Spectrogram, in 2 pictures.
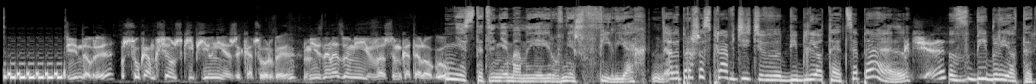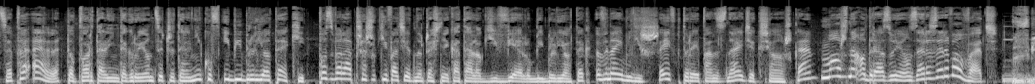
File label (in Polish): REKLAMA RADIOWA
